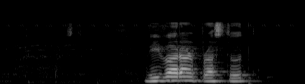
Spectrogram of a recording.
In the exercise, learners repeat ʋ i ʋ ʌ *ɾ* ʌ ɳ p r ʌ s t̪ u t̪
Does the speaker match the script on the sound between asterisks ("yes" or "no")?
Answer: yes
